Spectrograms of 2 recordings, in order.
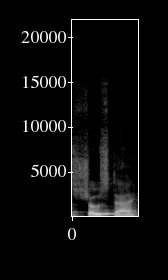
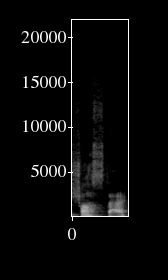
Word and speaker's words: Shostak: I introduced him as Dr. Seth Shostak, and then he says, yes, my name is Shostak.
